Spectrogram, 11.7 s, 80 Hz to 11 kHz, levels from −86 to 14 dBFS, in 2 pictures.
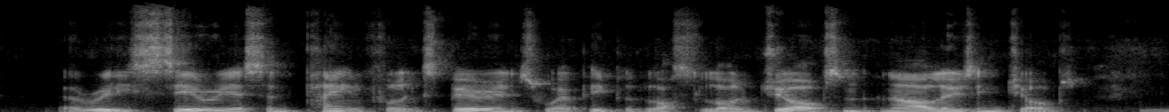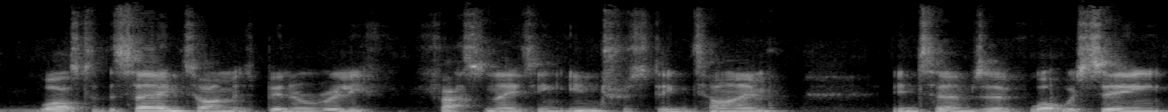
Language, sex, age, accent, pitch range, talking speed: English, male, 40-59, British, 95-110 Hz, 185 wpm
